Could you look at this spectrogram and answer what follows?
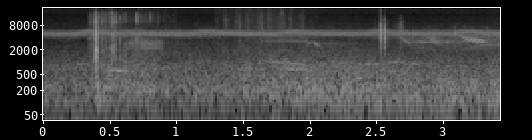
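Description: A lone cricket chirps steadily in a quiet setting, a thin continuous trill with a couple of brief sharper clicks, faint and close.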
